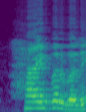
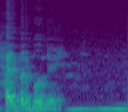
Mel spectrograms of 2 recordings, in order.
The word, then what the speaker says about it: hyperbole: Sometimes this one, hyperbole, is wrongly pronounced, and people pronounce it hyperbole. This is exactly wrong, and the correct pronunciation of the word is hyperbole, and this one is apostrophe, and this one is onomatopoeia.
